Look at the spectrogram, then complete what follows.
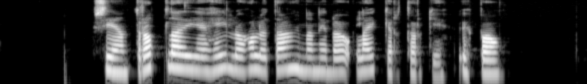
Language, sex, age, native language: Icelandic, female, 30-39, Icelandic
